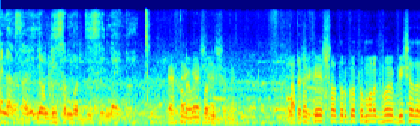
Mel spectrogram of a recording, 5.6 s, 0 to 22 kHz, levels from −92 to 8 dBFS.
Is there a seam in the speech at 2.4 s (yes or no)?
no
